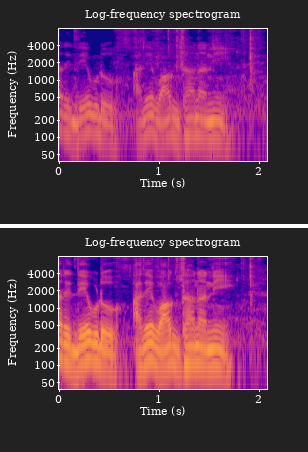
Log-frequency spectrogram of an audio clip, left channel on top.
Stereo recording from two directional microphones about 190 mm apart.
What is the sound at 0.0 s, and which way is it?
Speech, 55° right (ahead or behind).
